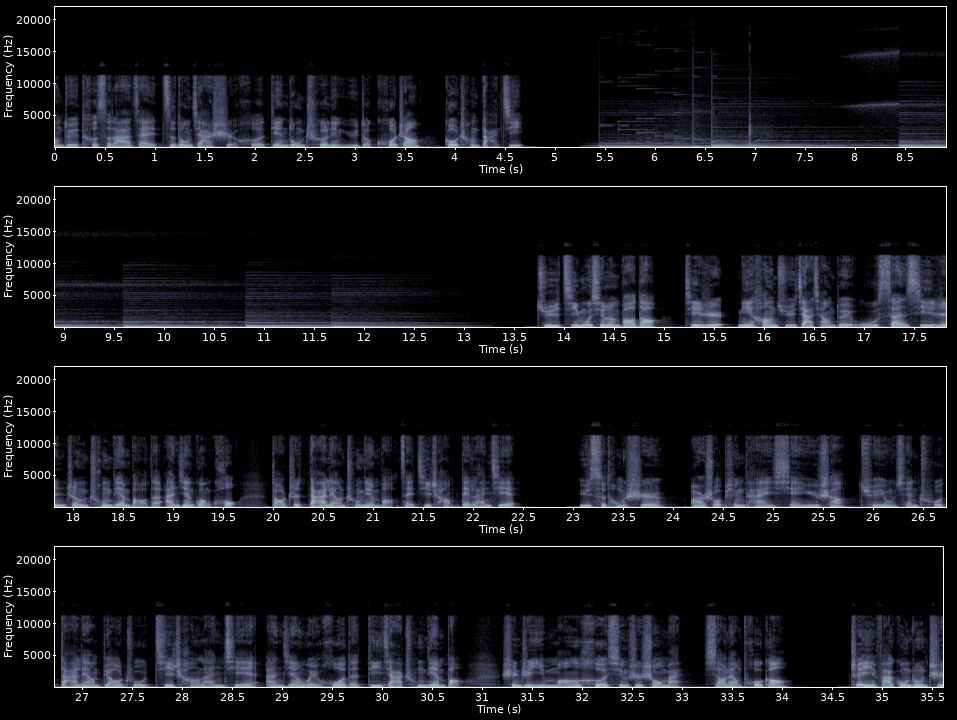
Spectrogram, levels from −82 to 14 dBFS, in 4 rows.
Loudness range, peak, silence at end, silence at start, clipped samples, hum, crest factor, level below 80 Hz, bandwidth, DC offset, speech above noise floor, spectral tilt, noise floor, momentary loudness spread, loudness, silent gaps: 9 LU; 0 dBFS; 0 s; 0 s; under 0.1%; none; 20 dB; -34 dBFS; 12 kHz; under 0.1%; 34 dB; -6 dB/octave; -54 dBFS; 14 LU; -22 LUFS; 4.93-5.25 s, 13.43-13.60 s, 22.66-22.93 s, 34.30-34.55 s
